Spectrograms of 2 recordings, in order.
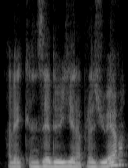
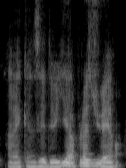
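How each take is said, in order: Both takes have the same delivery.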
